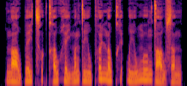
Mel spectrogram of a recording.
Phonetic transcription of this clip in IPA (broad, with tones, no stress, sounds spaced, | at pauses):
n̪ aː˨˩ w p e˧ j t͡sʰ ʊ˧ k̚ t̪ʰ ɐ˨˥ w h e˨˩ j m ɐ˧ ŋ t̪ iː˨ w pʰ ɵ˥ ɥ n̪ ɐ˧ w kʰ ɪ˥ k̚ w iː˨˥ w m uː˥ ŋ t̪ aː˨˩ w s ɐ˨ ŋ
